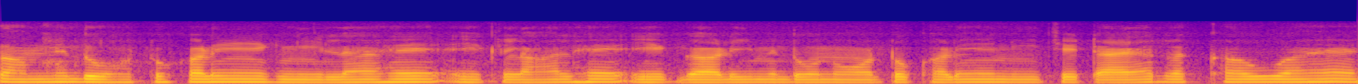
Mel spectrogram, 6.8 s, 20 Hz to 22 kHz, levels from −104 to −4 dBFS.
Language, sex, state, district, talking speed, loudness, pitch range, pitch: Hindi, male, Bihar, Vaishali, 205 wpm, -19 LUFS, 125-135 Hz, 125 Hz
